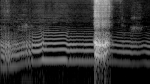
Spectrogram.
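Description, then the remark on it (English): A fairly loud arm fart that drones with a steady, buzzy, trumpeting tone like an elephant for almost two seconds, broken by a brief sputtering burst near the end. “I think I sound like an elephant.”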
